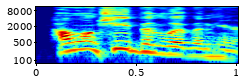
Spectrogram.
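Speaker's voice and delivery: high, loud imitation of startled disbelief; retold alarm. Boyfriend questioning Dad about the man upstairs, alarmed.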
